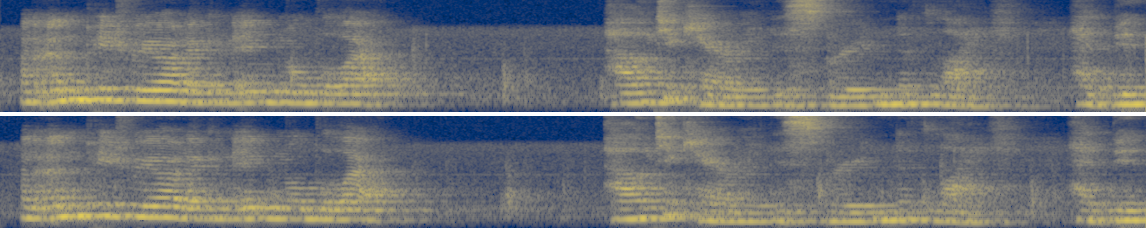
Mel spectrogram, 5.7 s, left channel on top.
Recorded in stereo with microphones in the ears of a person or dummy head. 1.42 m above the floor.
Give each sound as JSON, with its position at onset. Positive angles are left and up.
{"t": 0.1, "sound": "a woman speaking", "side_deg": 25, "distance_m": 1.4}
{"t": 3.0, "sound": "a woman speaking", "side_deg": -55, "distance_m": 1.4}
